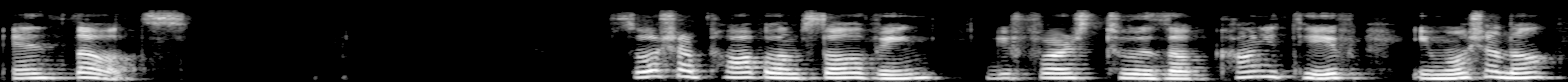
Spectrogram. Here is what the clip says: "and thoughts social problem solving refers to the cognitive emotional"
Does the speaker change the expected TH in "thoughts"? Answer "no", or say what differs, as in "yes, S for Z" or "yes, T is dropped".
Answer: no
